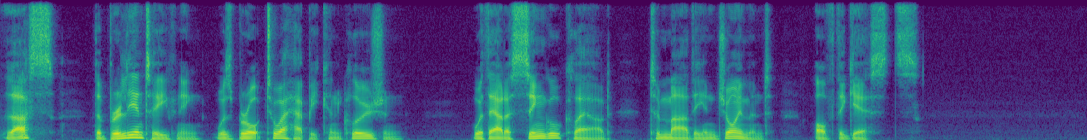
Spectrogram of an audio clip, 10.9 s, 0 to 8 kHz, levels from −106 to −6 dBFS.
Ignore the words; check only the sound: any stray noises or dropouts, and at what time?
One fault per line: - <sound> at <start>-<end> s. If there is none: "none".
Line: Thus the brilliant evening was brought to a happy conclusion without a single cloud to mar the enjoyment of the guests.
none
